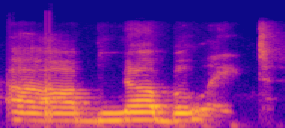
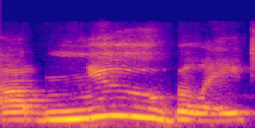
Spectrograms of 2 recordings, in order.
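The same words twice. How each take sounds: First: The second syllable has a short 'uh' vowel. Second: The second syllable has a long 'oo' vowel. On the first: The speaker calls it wrong. "and not obnubilate" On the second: The speaker calls it right. "this U is going to shout its name, which is why we say obnubilate"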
